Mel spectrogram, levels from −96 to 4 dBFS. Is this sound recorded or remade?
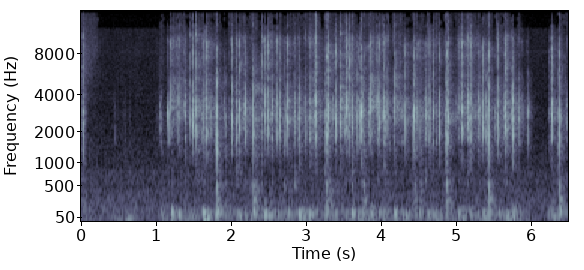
recorded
